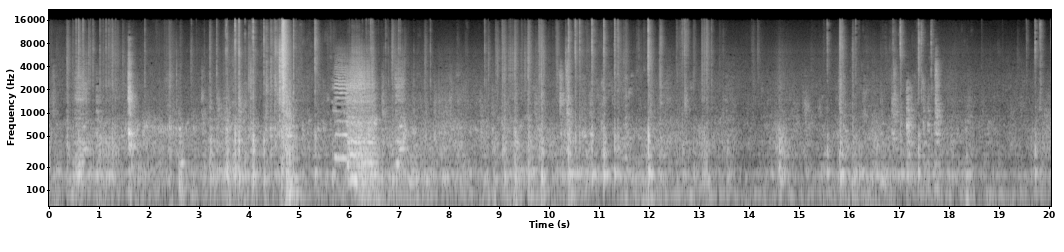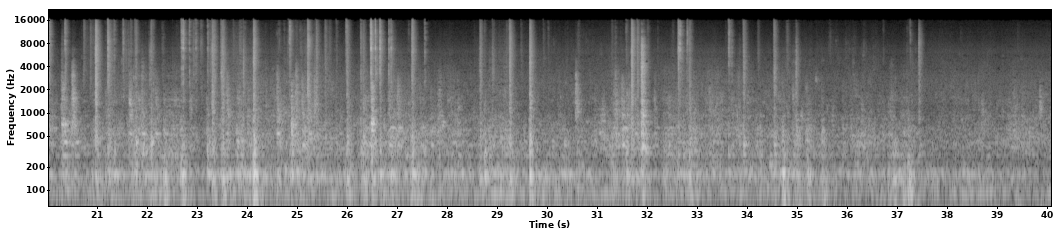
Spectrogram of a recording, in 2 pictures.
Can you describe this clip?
Lovis ship sailboat below deck wood creaks next to mast bottom close intense cool +water sloshing
ship, sailboat, below, deck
